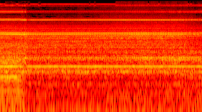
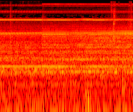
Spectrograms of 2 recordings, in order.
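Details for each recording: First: CNC spindle motor run at low speed on an inverter, stalled by hand as a test for a stall monitor; steady high whine with low hum that bogs and slows to a stall, while inverter current barely changes. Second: Inverter-driven CNC spindle run unloaded at low speed while a current clamp on one motor winding is monitored, before a stall test by hand: a smooth, constant high-pitched whine. Normal unloaded running.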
